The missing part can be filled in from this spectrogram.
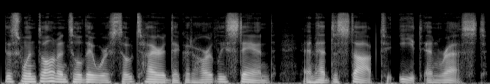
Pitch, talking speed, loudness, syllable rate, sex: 110 Hz, 245 wpm, -20 LUFS, 5.4 syllables/s, male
